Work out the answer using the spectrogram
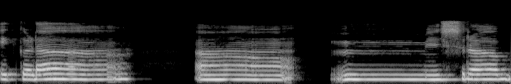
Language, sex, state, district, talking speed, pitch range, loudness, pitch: Telugu, female, Andhra Pradesh, Manyam, 60 wpm, 225-240 Hz, -15 LUFS, 230 Hz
